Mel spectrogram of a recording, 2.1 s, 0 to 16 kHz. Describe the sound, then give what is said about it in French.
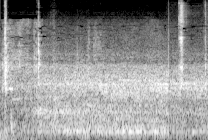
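A steady, loud droning rumble resembling a turbine engine, the mysterious sound residents of the Saint-Jean-Baptiste neighbourhood hear at around 5 a.m., runs continuously without pause, a dense mechanical roar with a couple of brief hissy flares, and no voices. “Ils rapportent pour la plupart la présence d'un bruit sourd vers 5 heures. Certains évoquent à un son ressemblant à une turbine de moteur.”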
